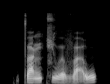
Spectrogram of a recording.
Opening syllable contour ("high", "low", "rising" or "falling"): rising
